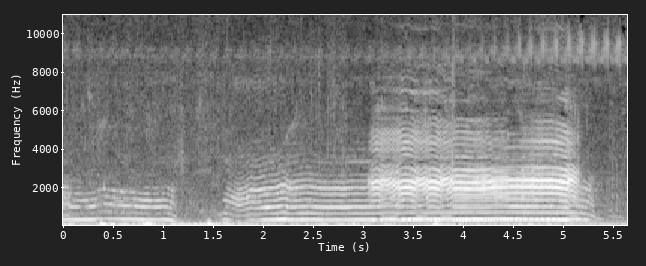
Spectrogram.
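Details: Water buffalo calf crying for its mother: drawn-out, tonal, bawling calls, a one-second cry followed by a long cry of nearly four seconds whose upper tones grow brighter and harsher midway, over low rumbling background noise.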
